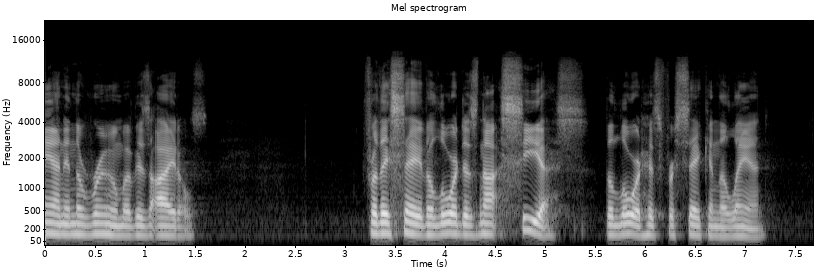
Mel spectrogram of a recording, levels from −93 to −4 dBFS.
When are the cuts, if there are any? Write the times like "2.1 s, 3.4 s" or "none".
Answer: none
